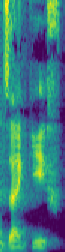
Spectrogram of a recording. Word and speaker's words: Zangief: Actually, it's Zangief, but I've always said Zangief.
